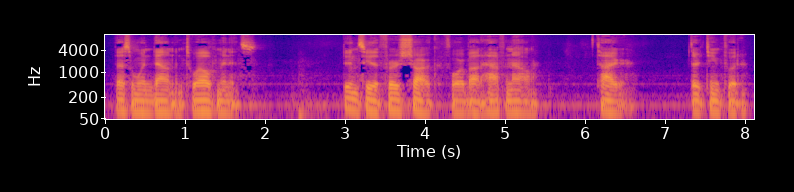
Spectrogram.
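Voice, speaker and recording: A man performing a film monologue as a grim, weathered old sailor, telling his story deliberately with pauses. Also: deep voice, a little hiss or hum. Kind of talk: dramatic film monologue recitation.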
